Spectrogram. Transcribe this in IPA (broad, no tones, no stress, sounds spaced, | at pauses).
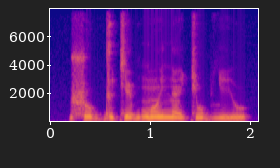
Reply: ʂ u b d ɯ c e b ŋ͡m õ i̯ n ɛ̃ i̯ c u b ʎ i u̯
